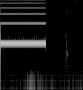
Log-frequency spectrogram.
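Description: A single loud, steady censor bleep, a pure electronic tone held for about half a second to cover a swear word, cutting off abruptly into near silence.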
